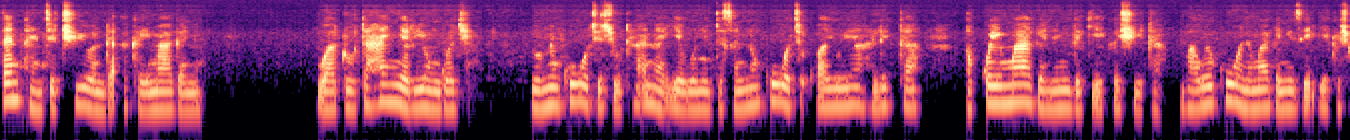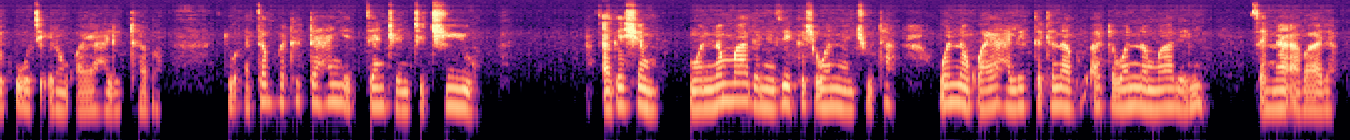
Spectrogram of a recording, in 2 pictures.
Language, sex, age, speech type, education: Hausa, female, 15-29, spontaneous, primary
